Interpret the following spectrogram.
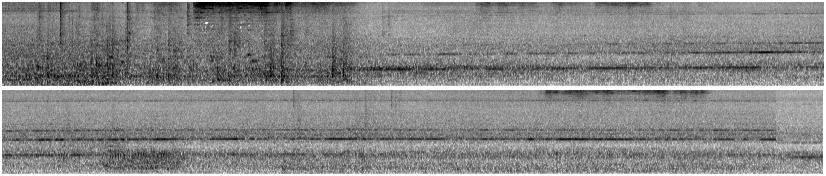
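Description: Kintetsu Blue Symphony limited express running, heard from inside the lounge car. For the first several seconds there is a louder rumble and clatter of wheels on the track. After that the run settles into a steady noise with a faint whine that slowly rises in pitch.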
